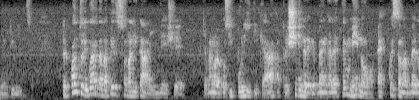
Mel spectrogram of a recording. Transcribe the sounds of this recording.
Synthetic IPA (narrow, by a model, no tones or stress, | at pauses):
niut̪ilid̪zːo | perkwant̪oɾiɡward̪alapersonalit̪aiɱveːt͡ʃe | k̟jamjaːmolakosipːoliːt̪ikaa̰pːɾeʃːind̪eɾek̟evːɛŋɡalɛt̪ːeomːeːnoɛkwest̪aɛunabɛlː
